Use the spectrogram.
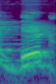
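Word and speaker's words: debt: हैं पता है बच्चे डेट होता है डेट बी साइलेंट होता है दी ए बी टी स्पेलिंग वही होगा बट बी इस साइलेंट इसीलिए इसका उच्चारण डेट होगा क्लियर है क्लियर है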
